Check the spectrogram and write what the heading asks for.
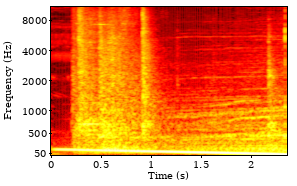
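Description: Trailer sound design: a deep bass tone sliding steadily downward in pitch, with a couple of brief sharp hits over it.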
